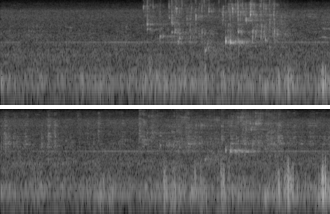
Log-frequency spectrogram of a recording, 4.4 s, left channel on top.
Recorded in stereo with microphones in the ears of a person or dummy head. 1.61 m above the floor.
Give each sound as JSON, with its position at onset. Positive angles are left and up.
{"t": 1.9, "sound": "dripping", "side_deg": 80, "distance_m": 6.0}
